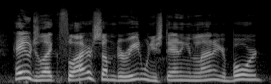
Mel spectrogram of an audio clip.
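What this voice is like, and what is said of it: Imitates another person's voice. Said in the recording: “I was doing a poor impression of what I heard was ... magical spiel ... That's not a bad impersonation of me.”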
